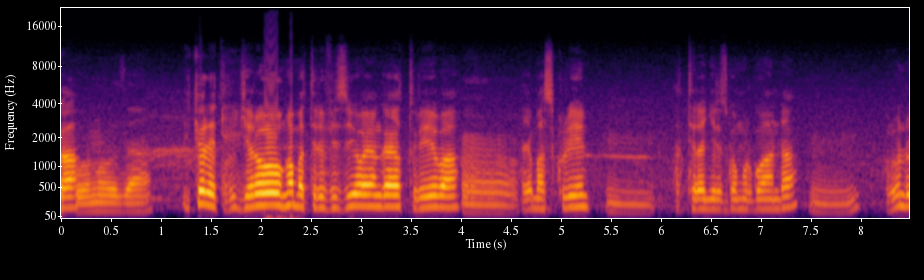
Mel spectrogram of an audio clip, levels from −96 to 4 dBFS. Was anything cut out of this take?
yes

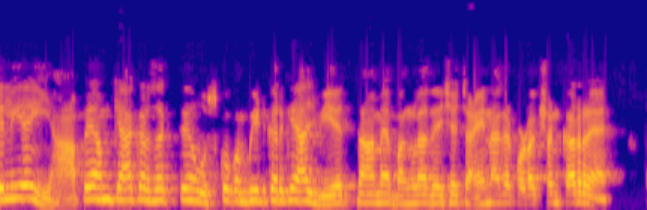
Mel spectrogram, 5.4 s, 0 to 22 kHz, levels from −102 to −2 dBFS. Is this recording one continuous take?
yes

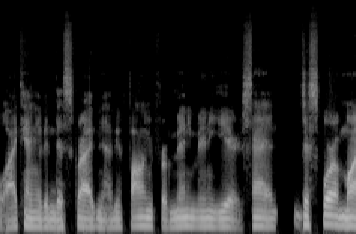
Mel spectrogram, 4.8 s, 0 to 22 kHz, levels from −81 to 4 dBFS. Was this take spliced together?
yes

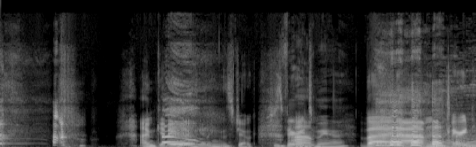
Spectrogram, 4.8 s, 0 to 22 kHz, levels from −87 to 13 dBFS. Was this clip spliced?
no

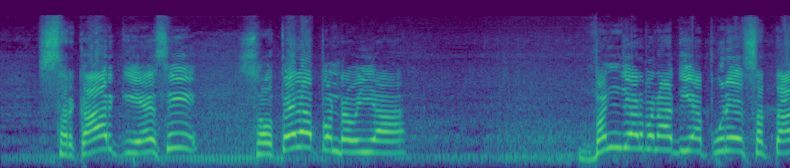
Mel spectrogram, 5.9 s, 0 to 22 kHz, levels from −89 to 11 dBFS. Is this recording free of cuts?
yes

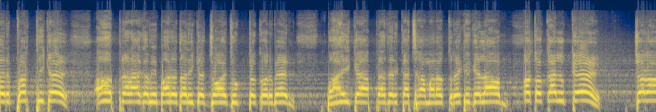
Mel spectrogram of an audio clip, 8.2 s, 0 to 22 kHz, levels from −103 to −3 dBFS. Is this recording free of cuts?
no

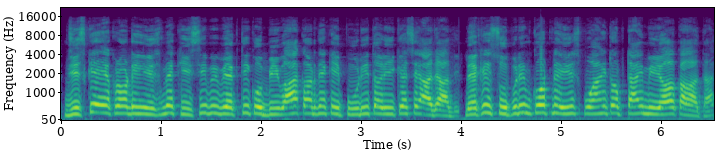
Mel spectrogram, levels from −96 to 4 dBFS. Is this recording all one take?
no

